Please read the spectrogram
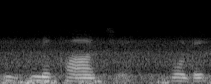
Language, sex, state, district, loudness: Bengali, female, West Bengal, Jhargram, -24 LUFS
